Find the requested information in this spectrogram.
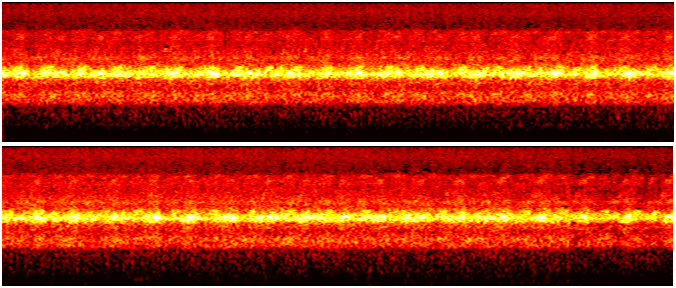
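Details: Night chorus of frogs at the pond in Ingye Art Park, Suwon, croaking as rain falls; a thick, continuous wall of fast repeated croaks at an even loudness, rain hissing beneath.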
